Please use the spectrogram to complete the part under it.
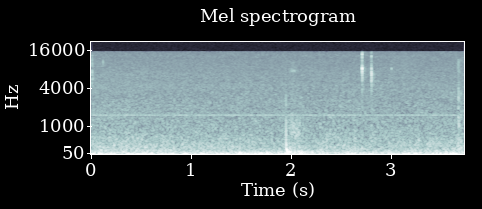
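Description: A few faint clicks on a computer sound sparsely over a low, steady hiss, quiet and without voices.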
